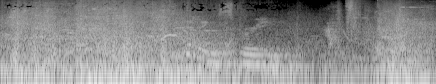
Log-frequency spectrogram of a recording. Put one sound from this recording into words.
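Magic spell effects whoosh and burst in a fantasy battle.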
